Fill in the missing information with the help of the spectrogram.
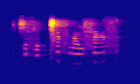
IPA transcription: t͡ʃ ʌ s ə ǁ ʌ f ðˤ e ɭ f a sˤ

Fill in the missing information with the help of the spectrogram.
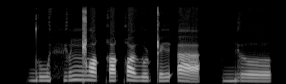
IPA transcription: d̪ u fʲ ʊ ŋ͡ǁ ɔ q ɪ q u ð u ʈ ɪ ʔ a | bʲ ɤ

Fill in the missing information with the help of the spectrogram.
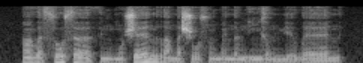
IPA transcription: ã ð ɐ s o s ɜː θ ɪ ŋ b õ ʃ ɛː n r a n a ʃ o s õ ŋ w ɛ̃ n ɜ ŋ ɣ ĩ ɣ ɜ n mʲ ɛː w ɛː n

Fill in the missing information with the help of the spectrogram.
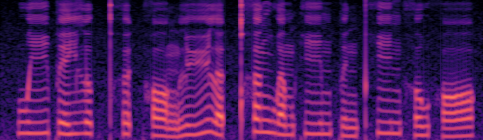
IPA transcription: w iː˨˧ p e˨˧ j l ʊ˧ k̚ pʰ ɵ˨˥ t̚ h ɔː˨˩ ŋ l yː˨˥ l ɐ˨ t̚ pʰ ɐ˥ ŋ w ɐ˧ m k iː˧ m p ɪ˨ ŋ pʰ iː˥ ŋ h o˧ w h ɔː˨˧

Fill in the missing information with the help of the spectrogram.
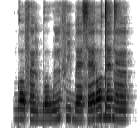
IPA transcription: ɡ ɔ˧ f ɛ̃˨ ɡ͡b o˨ w ĩ˨˦ f i˧ b ɛ˨ s ɛ˨˦ ɾ ɔ˦ d ɛ˦ d ɛ̃˧

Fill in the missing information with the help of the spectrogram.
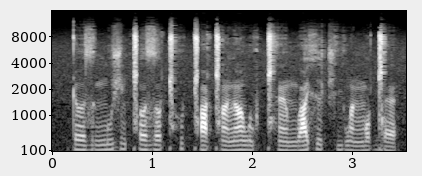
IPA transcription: ʈ ə˞ z ə ŋ͡m u ʃ ɪ ɳ ǁ ʌ z ʌ ǁʰ u ǁ ɑ ǁ ɑ̃ l ɑ̃ w ʌ xʷ ǁʰ æ̃ ŋʷ ɑ xʲ ɔ t͡ʃʰ i w ɑ̃ ŋ͡m ɔ ɡ͡ǁ æ

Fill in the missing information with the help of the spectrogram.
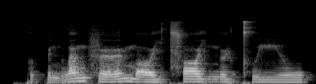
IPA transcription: k ʊ˨ k̚ ɵ˨˩ n w ɐ˥ ŋ f œː˨˥ m ɔː˨˧ j t͡sʰ ɔː˧ j ŋ ɵ˧ ɥ kʷʰ iː˧ w

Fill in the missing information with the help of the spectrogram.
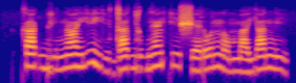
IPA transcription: k a˦ ɡ͡b i˧ n ã˦ j i˦˨ j i˨ d a˧ d u˧ ɡ ɛ̃˦ k i˦˨ ʃ ɛ˧ ɾ o˦ n ɔ˧ m a˧ j a˦ n i˦˨

